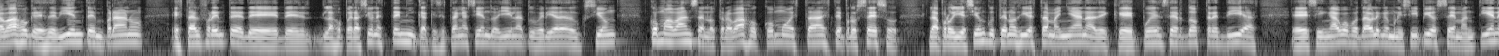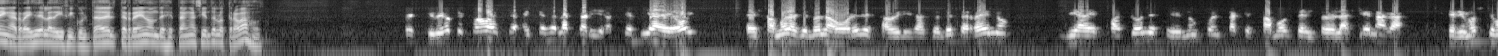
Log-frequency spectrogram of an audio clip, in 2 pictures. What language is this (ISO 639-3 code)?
spa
